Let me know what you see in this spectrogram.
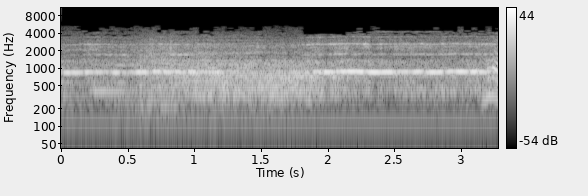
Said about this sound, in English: The train gains momentum.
